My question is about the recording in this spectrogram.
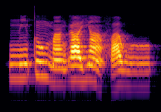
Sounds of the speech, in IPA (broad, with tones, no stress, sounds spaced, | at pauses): n ĩ˧ t ũ˦ m ã˧ ɡ a˦ j ã˦˨ f a˨˦ w u˧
